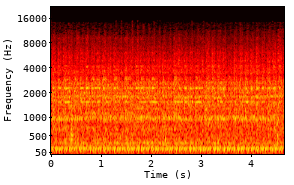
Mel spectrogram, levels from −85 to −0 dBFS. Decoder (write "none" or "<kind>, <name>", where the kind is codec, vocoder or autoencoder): none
